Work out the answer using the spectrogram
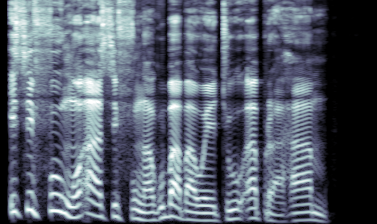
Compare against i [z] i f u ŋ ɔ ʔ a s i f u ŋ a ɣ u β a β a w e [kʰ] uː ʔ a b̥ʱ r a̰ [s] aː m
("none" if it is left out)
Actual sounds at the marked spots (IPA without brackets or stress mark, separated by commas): s, tʰ, h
